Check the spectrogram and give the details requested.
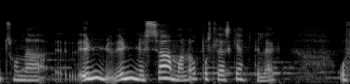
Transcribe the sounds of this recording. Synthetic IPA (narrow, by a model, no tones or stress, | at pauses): swɔːnaʏnʏnːʏ̥saːmanɔwpɔslɛɣascɛm̥t̪ɪlɛxt̪ | ɔɣθ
